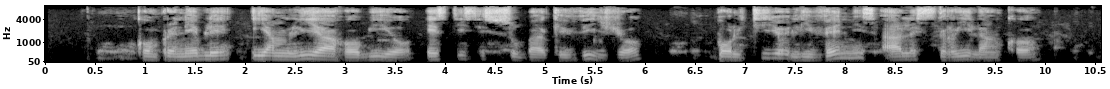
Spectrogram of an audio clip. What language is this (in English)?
Esperanto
